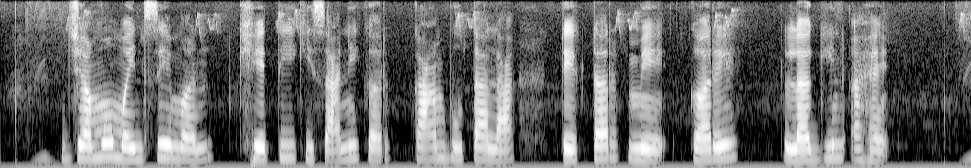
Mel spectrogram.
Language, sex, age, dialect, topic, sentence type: Chhattisgarhi, female, 25-30, Northern/Bhandar, agriculture, statement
